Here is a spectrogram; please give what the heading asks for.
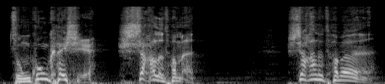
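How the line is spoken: Furious shouted command. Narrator (Chinese): 叶团长心中情绪激荡，怒吼着命令

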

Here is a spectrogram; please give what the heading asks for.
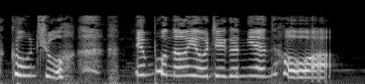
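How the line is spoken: Alarmed crying. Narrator (Chinese): 青梅大惊失色，哭道

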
